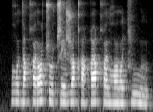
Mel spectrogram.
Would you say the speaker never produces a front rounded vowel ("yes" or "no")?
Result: yes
